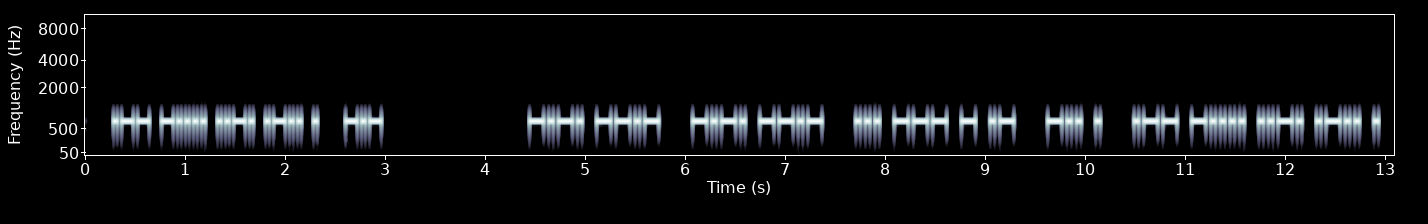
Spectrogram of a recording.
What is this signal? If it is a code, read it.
Morse code, heard as a keyed tone, about 25 wpm, 700 Hz. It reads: W6FLE K CQ CQ SOTA DE W6FLE
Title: Speed-Racing Common QSO Phrases - 25wpm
